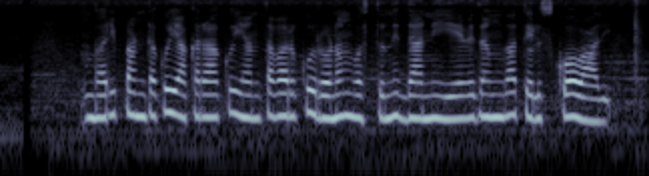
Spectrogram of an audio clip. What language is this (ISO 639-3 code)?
tel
